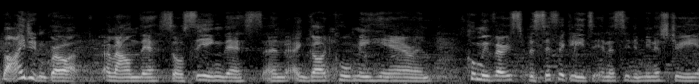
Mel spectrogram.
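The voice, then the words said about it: English accent. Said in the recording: “I'm from a small town in England ... not placing the accent”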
